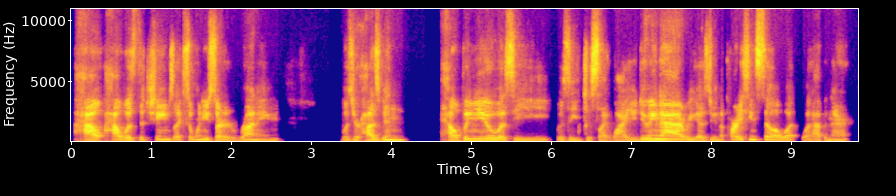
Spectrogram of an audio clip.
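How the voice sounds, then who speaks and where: A man's voice: lowish voice, moderate pace, a bit bright. Friendly male podcast host. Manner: friendly, loosely phrased questions. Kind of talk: podcast interview.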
